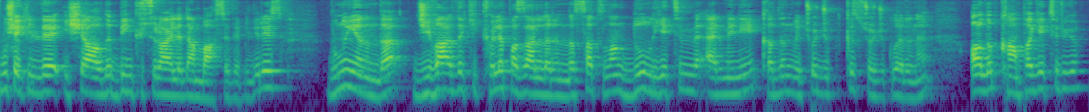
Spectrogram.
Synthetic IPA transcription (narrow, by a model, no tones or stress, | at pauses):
buʃe̞cʰilʲd̪ɛʔiʃialˠd̪ɯːbincʰysyɾaːilʲed̪ænbaxse̞d̪e̞bilʲiɾiz̥ | bununjanɯnd̪ad͡ʒivaɾd̪acʰicʰø̞lʲɛpʰazaɾlˠaɾɯnd̪asat̪ʰɯlˠand̪ulˠje̞t̪ʰimvɛʔæɾme̞nikʰad̪ɯnvɛt͡ʃʰo̞d͡ʒukkʰɯst͡ʃʰo̞d͡ʒuklˠaɾɯnɯ | alˠɯp̚kʰampʰaɟe̞t̪ʰiɾijo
